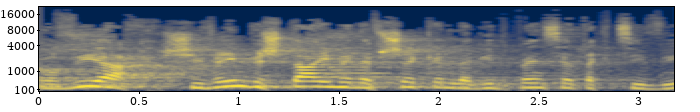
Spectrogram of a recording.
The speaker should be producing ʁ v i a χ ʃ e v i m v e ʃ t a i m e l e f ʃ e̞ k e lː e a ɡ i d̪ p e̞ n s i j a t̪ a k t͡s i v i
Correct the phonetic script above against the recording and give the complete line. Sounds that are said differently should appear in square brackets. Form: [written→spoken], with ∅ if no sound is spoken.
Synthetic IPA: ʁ v i a χ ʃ [e→i] v i m v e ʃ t a i m e l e f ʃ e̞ k e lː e a ɡ i d̪ p e̞ n s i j a t̪ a k t͡s i v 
